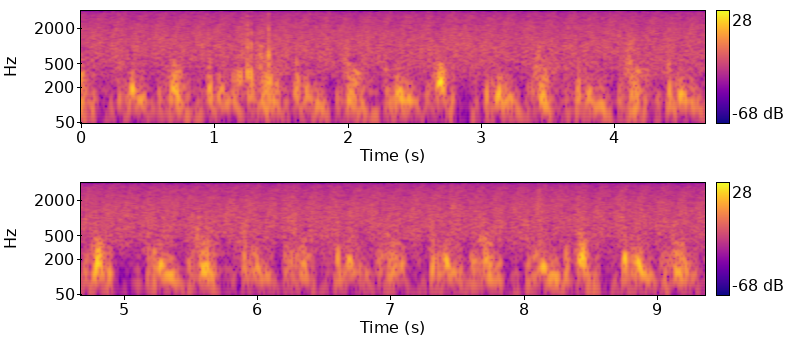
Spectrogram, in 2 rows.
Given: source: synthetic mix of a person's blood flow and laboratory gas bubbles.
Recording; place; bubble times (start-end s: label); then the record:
Doppler ultrasound of blood flow; precordium
1.11-1.46 s: bubbles
From the record:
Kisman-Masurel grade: 111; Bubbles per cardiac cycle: 1 to 2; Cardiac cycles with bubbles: 1 to 10%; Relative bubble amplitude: barely perceptible (0.100 to 0.250); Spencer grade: 1 (occasional bubble signal discernible with the cardiac motion signal, with majority of cardiac periods free of bubbles); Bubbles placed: anywhere in the cardiac cycle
